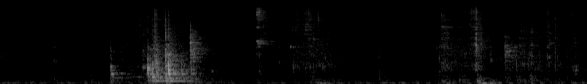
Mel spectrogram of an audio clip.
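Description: A few short rustles and knocks from styrofoam takeout containers being handled on a table, the loudest about a second and a half in.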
